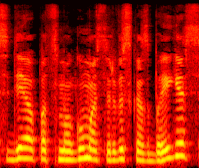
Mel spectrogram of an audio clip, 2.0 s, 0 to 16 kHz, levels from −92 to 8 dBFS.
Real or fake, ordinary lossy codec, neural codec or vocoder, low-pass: fake; AAC, 48 kbps; vocoder, 44.1 kHz, 128 mel bands every 256 samples, BigVGAN v2; 14.4 kHz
